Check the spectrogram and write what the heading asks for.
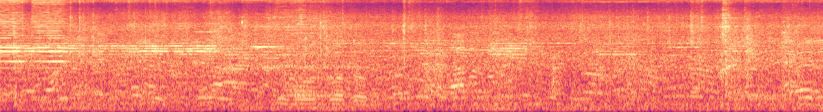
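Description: Busy street din: many voices talking at once over traffic noise from rickshaws and motor vehicles.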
